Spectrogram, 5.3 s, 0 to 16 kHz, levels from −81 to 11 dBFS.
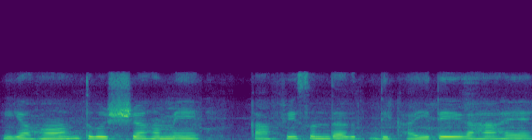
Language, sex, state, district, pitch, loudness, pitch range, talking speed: Hindi, male, Maharashtra, Gondia, 220 Hz, -16 LUFS, 210-225 Hz, 100 wpm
